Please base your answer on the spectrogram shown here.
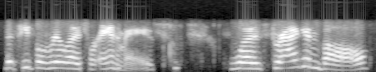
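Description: A thin, phone-like recording carries a high-pitched American woman's voice in casual, opinionated chat. She is emphatic and repeats phrases to drive points home. The sound is dry, with little room around it. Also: lively intonation, measured pace, no echo. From United States.

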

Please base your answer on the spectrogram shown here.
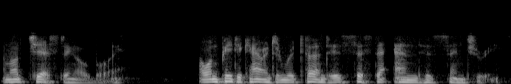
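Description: A man playing a courtly, resolute time-travelling gentleman in a radio play, with formal, emphatic speech. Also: lowish voice, lively intonation, a little fast, slightly rough, no echo, phone-quality sound. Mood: stern, warning.

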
